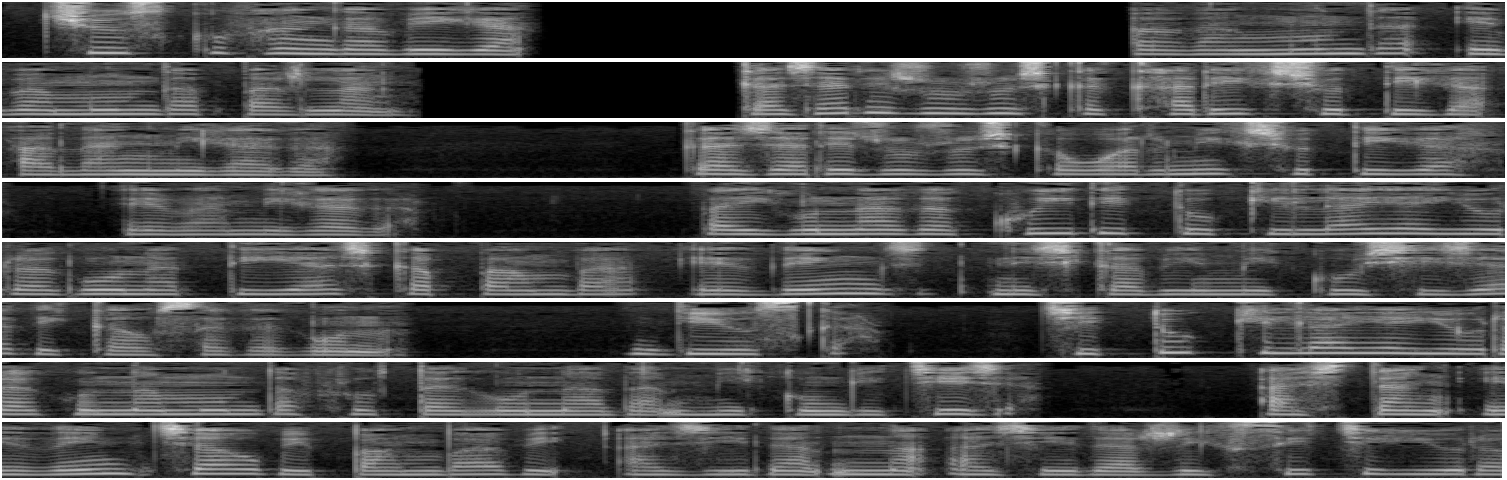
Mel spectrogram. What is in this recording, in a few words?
good news quichua de salasaca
